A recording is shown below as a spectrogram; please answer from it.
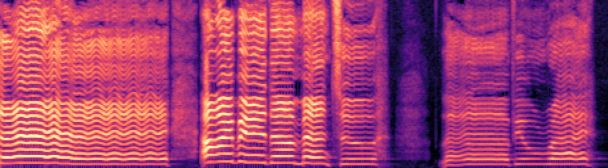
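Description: A woman singing a love song unaccompanied, holding the word "stay" with vibrato for about a second and a half, then singing quick ornamented runs, with a short break about four seconds in before the next held notes.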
